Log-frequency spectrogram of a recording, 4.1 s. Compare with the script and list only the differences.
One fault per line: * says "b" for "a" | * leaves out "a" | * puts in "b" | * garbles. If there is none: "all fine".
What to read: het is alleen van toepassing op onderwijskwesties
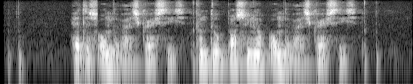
* says "onderwijskwesties" for "alleen"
